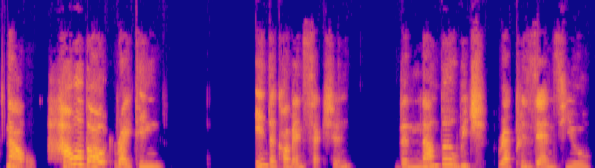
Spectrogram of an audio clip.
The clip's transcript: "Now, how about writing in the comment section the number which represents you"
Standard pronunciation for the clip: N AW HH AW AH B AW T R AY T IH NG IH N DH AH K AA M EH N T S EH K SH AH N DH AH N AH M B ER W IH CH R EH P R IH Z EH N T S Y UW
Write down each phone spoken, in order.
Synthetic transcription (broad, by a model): N AW HH AW AH B AW T R AY T IH NG IH N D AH K AA M EH N T S EH K SH AH N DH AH N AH M B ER W IH CH R EH P R IH Z EH N T S Y UW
